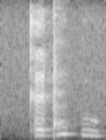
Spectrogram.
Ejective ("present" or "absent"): present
